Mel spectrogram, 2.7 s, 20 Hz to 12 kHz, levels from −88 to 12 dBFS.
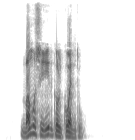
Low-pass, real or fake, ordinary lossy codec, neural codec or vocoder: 10.8 kHz; real; AAC, 48 kbps; none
